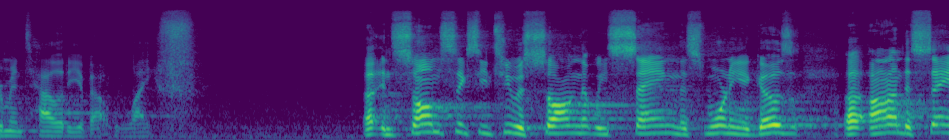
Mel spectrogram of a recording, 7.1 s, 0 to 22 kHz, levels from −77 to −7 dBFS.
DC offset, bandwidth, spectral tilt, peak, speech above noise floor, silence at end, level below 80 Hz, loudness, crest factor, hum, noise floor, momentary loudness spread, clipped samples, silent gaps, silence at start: under 0.1%; 17 kHz; -3 dB/octave; -8 dBFS; 36 dB; 0 s; -74 dBFS; -25 LUFS; 18 dB; none; -62 dBFS; 16 LU; under 0.1%; none; 0 s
